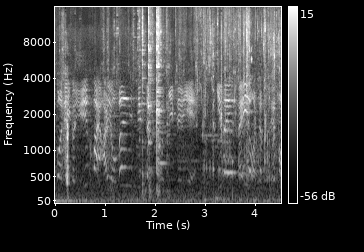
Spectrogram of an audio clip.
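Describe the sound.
Dishes and cutlery clink as hotpot is served at the table, with scattered light chinks and taps and a soft pour among them, under quiet talk.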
